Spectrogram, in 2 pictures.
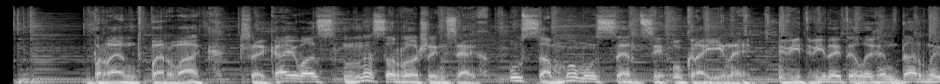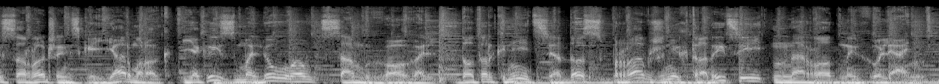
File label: ukr, dictory men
